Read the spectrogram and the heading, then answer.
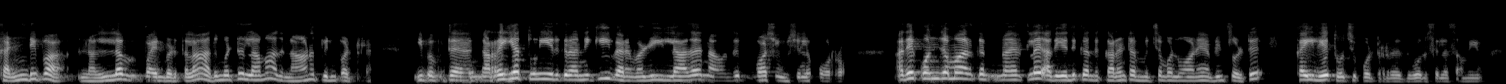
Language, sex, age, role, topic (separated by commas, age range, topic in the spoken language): Tamil, female, 40-44, guest, மின்சாரத்தைச் சேமிக்க நீங்கள் என்னென்ன வழிகளைப் பின்பற்றுகிறீர்கள், பயனுள்ள குறிப்புகள் ஏதேனும் உள்ளதா?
